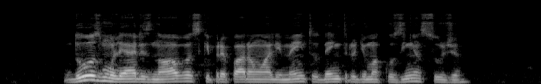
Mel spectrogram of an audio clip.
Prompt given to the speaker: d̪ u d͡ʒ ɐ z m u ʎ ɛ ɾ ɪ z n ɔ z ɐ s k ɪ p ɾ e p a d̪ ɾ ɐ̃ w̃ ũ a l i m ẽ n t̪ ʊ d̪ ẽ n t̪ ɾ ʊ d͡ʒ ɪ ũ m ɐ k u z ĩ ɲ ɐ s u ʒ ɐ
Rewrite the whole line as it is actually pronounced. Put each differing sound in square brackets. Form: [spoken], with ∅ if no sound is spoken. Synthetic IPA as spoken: d̪ u [∅] ɐ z m u ʎ ɛ ɾ ɪ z n ɔ [v] ɐ s k ɪ p ɾ e p a [∅] ɾ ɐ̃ w̃ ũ a l i m ẽ n t̪ ʊ d̪ ẽ n t̪ ɾ ʊ d͡ʒ ɪ ũ m ɐ k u z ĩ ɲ ɐ s u ʒ ɐ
